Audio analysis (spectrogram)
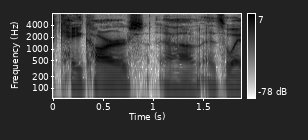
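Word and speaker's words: kei car: of I don't know the correct way to pronounce it. Key cars. The little small Japanese cars. Um it's K cars.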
